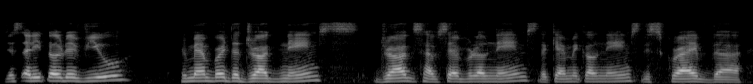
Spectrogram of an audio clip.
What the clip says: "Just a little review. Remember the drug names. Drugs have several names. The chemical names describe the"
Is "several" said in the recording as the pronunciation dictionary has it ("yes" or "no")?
yes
